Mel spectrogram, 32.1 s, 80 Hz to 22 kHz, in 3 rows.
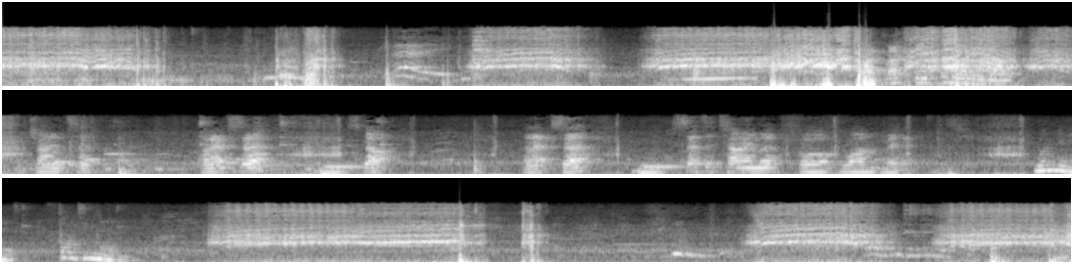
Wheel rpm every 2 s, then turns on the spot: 120, 0, 50, 100, 120, 30, 10, 10, 0, 0, 0, 20, 110, 10, 60, 70.
none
